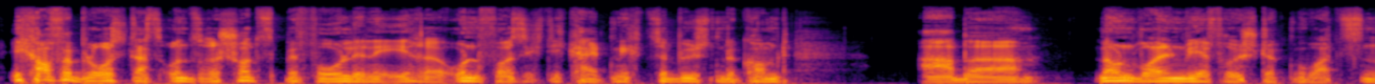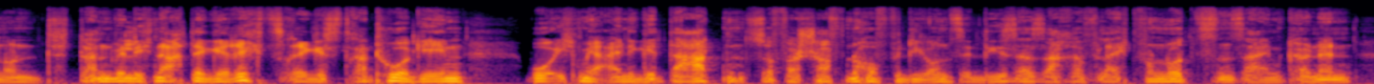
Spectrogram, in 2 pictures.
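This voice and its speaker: A male reader voicing a calm, polite detective who stays unruffled and reasons things through. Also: sits low, brisk, slightly rough, no room sound, clean studio sound, full character voice. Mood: wry.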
